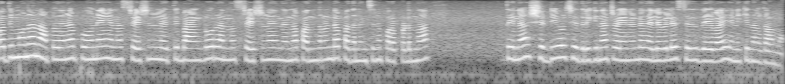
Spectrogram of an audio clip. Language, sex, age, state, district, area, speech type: Malayalam, female, 30-45, Kerala, Idukki, rural, read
